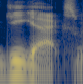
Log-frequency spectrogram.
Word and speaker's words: Gygax: It's actually pronounced Gygax, we found.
